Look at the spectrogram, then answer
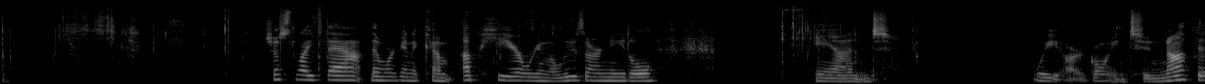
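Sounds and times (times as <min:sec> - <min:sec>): paper rustling: 0:00.0 - 0:03.5.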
